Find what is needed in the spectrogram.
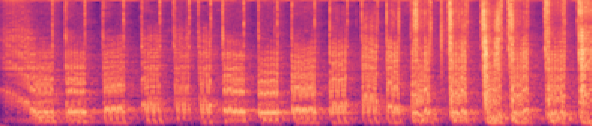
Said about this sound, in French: les mecs qui jouent ça, ils le font avec des douchettes à code barre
